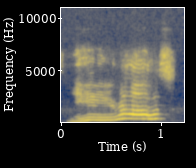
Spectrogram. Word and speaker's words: gyros: Actually pronounced gyros.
